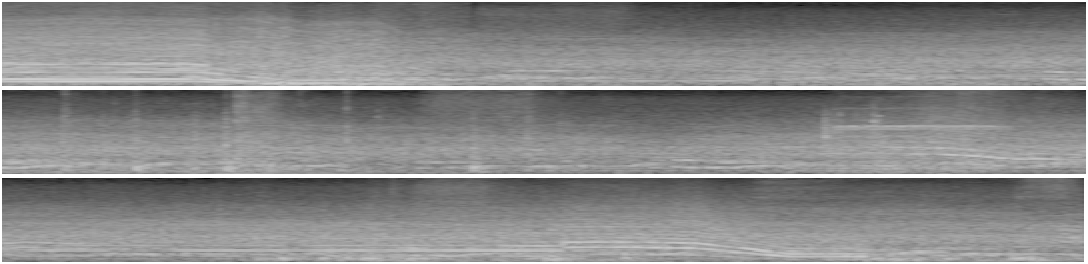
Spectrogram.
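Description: A race car engine revs up sharply and quickly falls back.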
